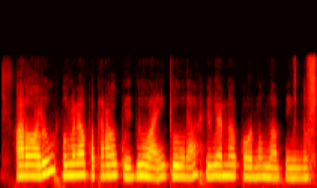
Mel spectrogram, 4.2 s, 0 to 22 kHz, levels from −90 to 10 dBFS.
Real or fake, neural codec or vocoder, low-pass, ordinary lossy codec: fake; codec, 16 kHz, 0.5 kbps, FreqCodec, larger model; 7.2 kHz; none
